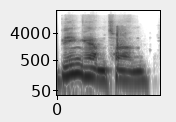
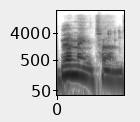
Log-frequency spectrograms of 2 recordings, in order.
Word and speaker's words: Binghamton: So, Listen, up here in northeastern Pennsylvania, we have a place in New York called Binghamton, but a lot of the folks around here call it Bimington.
